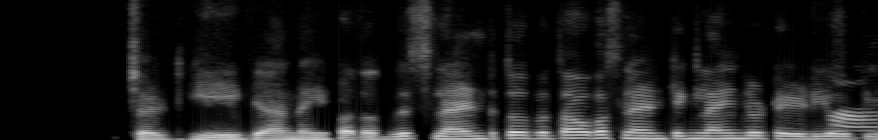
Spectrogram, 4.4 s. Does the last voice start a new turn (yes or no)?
yes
